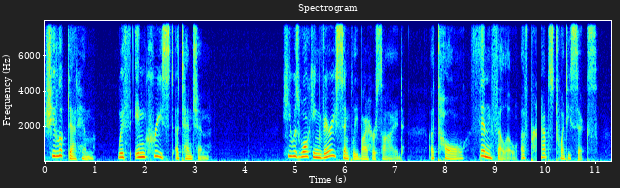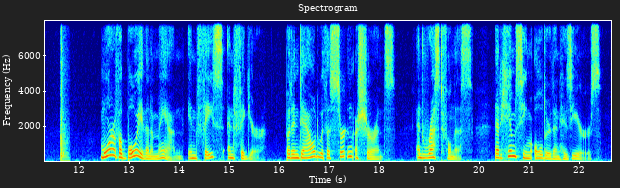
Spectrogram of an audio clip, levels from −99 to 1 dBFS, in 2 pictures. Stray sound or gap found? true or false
true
